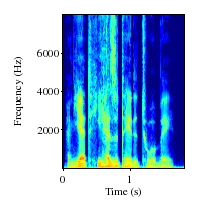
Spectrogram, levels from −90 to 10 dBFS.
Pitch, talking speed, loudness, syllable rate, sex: 95 Hz, 200 wpm, -21 LUFS, 6.3 syllables/s, male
